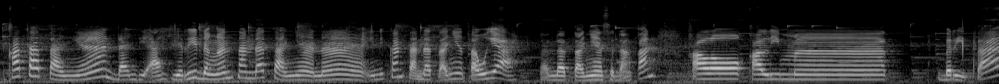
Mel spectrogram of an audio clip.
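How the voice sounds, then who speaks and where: A woman's voice: on the high side, fairly bright tone. A woman teacher giving a patient lesson to second graders, explaining step by step with frequent fillers.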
